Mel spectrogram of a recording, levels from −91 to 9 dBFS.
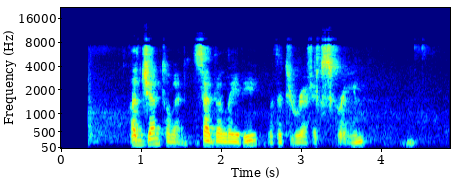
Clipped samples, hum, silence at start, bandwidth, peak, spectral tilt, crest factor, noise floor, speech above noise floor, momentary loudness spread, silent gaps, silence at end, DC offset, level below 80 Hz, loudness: under 0.1%; none; 0.9 s; 9.6 kHz; -4 dBFS; -2.5 dB/octave; 24 dB; -57 dBFS; 31 dB; 14 LU; none; 0.45 s; under 0.1%; -78 dBFS; -25 LUFS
